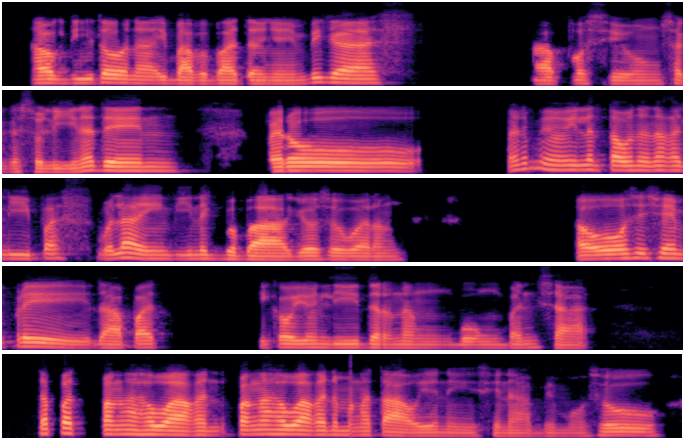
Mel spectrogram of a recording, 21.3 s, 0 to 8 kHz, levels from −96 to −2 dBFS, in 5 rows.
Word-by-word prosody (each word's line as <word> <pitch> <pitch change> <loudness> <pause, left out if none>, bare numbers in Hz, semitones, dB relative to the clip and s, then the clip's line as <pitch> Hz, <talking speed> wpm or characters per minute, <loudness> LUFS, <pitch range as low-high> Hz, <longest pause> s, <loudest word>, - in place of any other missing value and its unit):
tawag 130 0 +2
dito, 135 +3 +1
na 120 -2 -2
ibababa 115 -1 0
daw 115 - 0
niya 110 0 -4
yung 110 - -10
bigas. 140 -4 +2 0.9
Tapos 110 +1 -4
yung 110 -1 -6
sa - - -9
gasolina 110 +6 -2
din, 140 -2 +2 0.6
pero, 135 +2 +4 1.3
alam - - -3
mo 225 - -6
yun, 165 0 0
ilang 170 0 -2
taon 155 -1 +3
na 150 - -1
nakalipas, 150 -1 -2 0.2
wala 160 +4 +3
eh, 140 - +1
hindi 135 -1 -6
nagbabago. 120 -4 +2
So, 115 -1 -3
parang 110 0 -4 1.1
Oo, 140 +4 +4
kasi 160 0 -3
siyempre 150 -2 +1 0.4
dapat 115 +2 -1 0.6
ikaw 115 +2 -2
yung 120 -1 -3
leader 115 -1 -3
ng 105 -1 -8
buong 105 -1 -7
bansa. 110 -3 -5 0.8
Dapat 180 +2 +2
panghahawakan 145 -4 +4
panghahawakan 155 -2 +5
ng 135 -1 -3
mga 135 0 -3
tao 115 -4 +3
yan 110 0 -4
eh, 100 - -9
yung - - -19
sinabi 100 -1 -9
mo. 100 0 -13
So, 120 -1 -2
125 Hz, 140 wpm, -25 LUFS, 110-145 Hz, 1.3 s, panghahawakan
